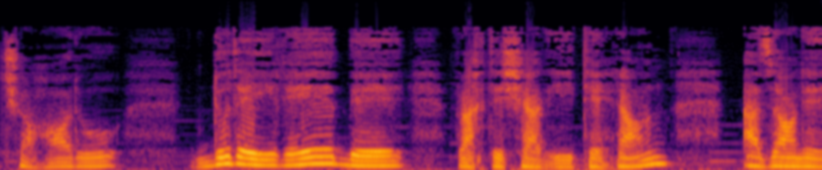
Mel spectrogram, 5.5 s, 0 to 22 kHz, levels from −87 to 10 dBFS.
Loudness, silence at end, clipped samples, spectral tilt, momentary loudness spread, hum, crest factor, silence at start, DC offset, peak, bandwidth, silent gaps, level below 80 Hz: -12 LUFS; 0 s; 0.4%; -6.5 dB/octave; 13 LU; none; 12 dB; 0 s; under 0.1%; 0 dBFS; 12 kHz; none; -36 dBFS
